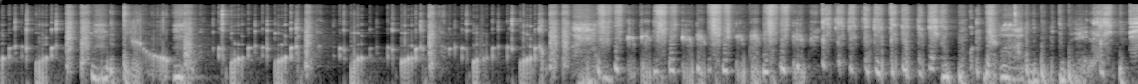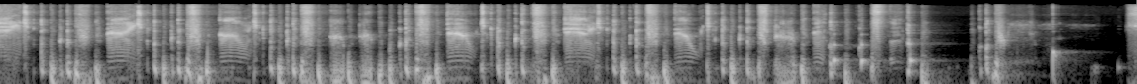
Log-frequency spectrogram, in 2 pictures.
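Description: A beatboxer performing a solo battle routine: rapid kick-drum and snare-like mouth percussion, with pitched, wavering vocal tones layered in from about five seconds in. The routine stops shortly before the end.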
